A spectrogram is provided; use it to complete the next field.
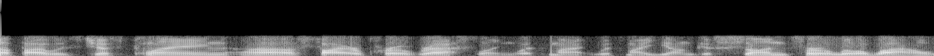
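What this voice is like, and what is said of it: Hoarse, strained voice. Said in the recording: “I apologize if my voice is a little beat up ... We were screaming”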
